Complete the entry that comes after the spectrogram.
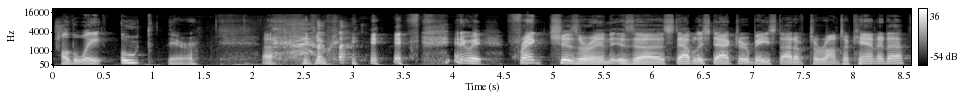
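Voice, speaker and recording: A man's voice: medium pitch, lively intonation, normal speed, fairly bright tone, clear, resonant tone, no room sound, studio quality. A man hosting an interview, upbeat and jokey in his chat. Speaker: host. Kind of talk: friendly interview.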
